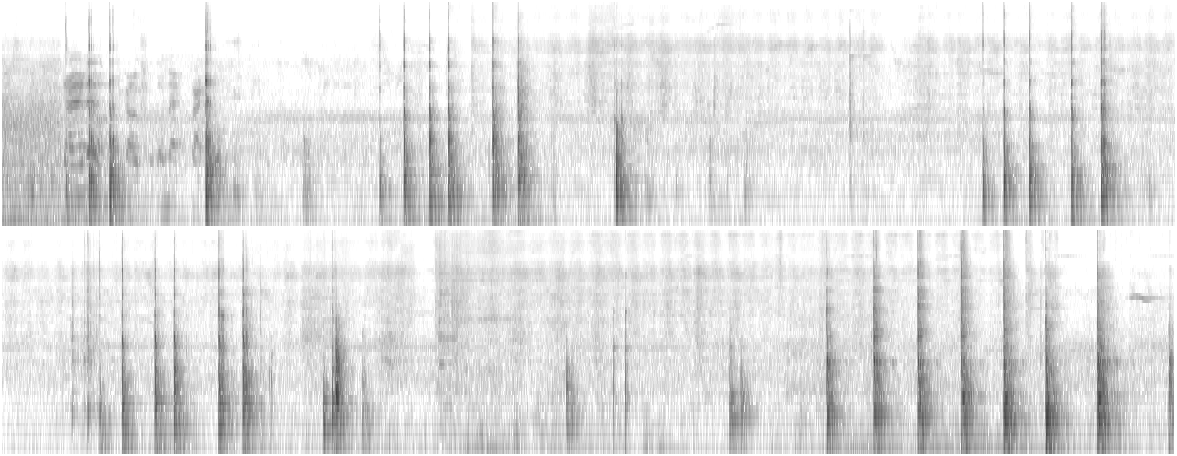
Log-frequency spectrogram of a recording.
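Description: Claw hammer driving nails through timber herringbone struts into the joists, in several runs of quick strikes separated by pauses.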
